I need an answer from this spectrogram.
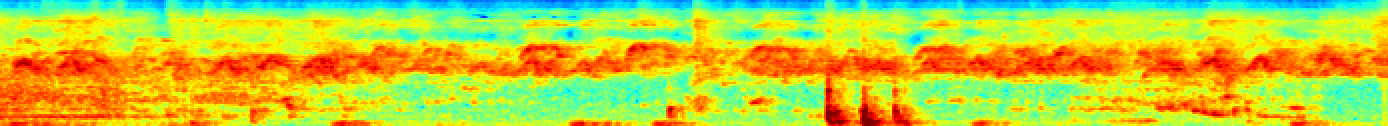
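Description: Birds chirping, many quick high chirps overlapping without a break, with a few soft knocks about four seconds in.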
